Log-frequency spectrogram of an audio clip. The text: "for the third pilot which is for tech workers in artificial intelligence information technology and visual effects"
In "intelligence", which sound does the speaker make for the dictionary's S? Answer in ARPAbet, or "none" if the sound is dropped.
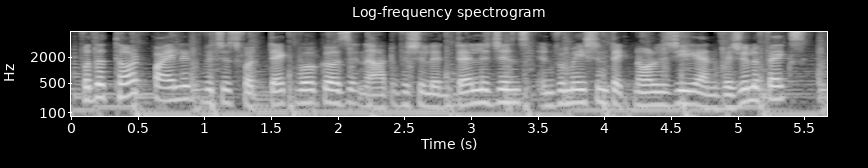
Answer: S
